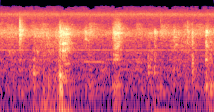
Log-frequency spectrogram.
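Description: A few faint, light clicks and taps at uneven intervals.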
